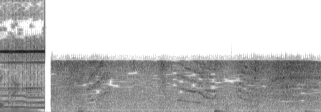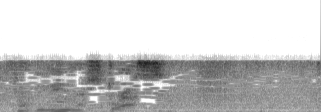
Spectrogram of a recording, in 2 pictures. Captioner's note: door opens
